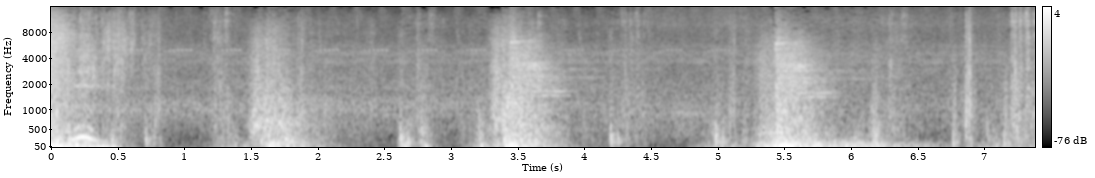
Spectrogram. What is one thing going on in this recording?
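Metal armour clanks with heavy footsteps.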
